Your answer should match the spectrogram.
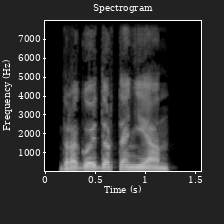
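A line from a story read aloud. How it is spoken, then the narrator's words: Said sadly. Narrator (Russian): сказал Рауль, печально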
